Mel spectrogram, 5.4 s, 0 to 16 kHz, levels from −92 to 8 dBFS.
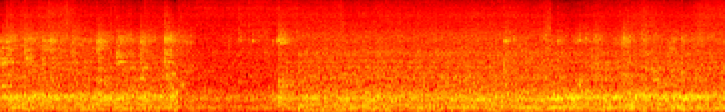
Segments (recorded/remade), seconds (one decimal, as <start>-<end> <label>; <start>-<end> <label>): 0.0-2.9 recorded; 2.9-5.4 remade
